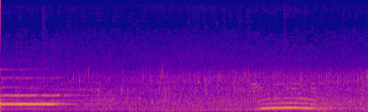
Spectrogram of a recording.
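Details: Whale song: a steady high tonal moan for the first second, then a quieter stretch, then a rising-and-falling arched moan near the end over a constant underwater hiss.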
